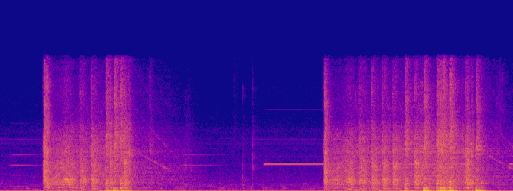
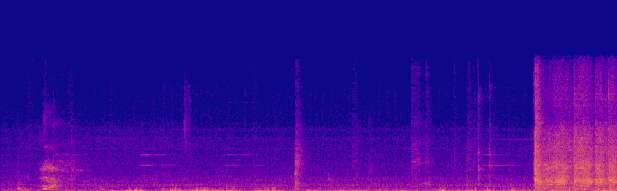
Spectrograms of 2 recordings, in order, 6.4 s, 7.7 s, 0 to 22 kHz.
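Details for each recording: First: Audi with rebuilt backup engine, first start after swap: starter cranks, engine catches twice, revving about a second each before dropping off; runs only briefly. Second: Audi with a backup engine just reinstalled, battery at 12.4 V, clutch pushed in; starter cranks in uneven bursts without catching, then briefly fires and roars; starting fault, owner suspects low voltage, and a vacuum line was left disconnected.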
